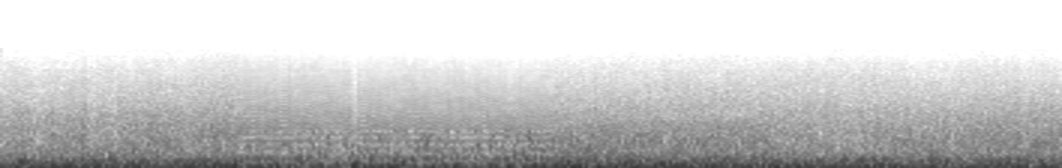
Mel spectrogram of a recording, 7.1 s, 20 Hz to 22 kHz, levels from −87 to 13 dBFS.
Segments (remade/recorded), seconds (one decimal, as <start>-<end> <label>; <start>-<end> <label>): 0.0-1.6 recorded; 1.6-3.7 remade; 3.7-7.1 recorded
